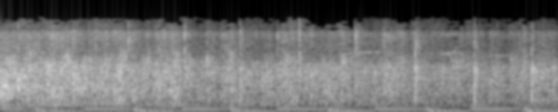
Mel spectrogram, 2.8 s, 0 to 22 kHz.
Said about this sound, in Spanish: Y los despedimos con un fuerte aplauso. Ganadores del segundo premio de Desafío 24.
